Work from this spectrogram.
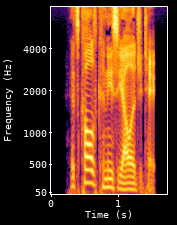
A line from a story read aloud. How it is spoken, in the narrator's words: I replied quickly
